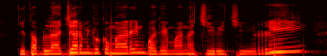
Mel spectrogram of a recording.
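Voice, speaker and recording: His voice sits high in pitch for a man. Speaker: pastor. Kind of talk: sermon. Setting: church.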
